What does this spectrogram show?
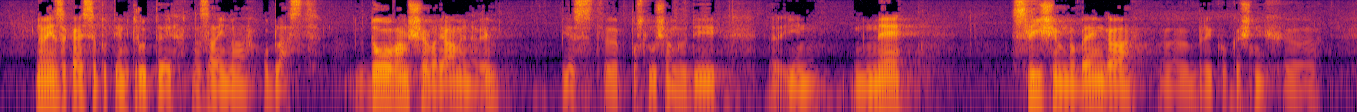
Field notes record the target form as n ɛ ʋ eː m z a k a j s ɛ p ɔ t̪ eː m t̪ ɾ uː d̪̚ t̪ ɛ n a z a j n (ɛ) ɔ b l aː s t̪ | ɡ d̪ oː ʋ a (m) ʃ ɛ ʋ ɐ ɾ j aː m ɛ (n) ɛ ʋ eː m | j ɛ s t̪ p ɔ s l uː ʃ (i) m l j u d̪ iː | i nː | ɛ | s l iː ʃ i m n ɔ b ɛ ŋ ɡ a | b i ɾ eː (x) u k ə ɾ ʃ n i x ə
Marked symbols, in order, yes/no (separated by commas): no, yes, yes, no, no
